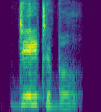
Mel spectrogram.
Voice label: "datable", Indian

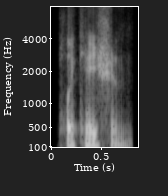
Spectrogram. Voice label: "plication", American

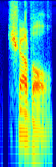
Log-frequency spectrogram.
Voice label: "shovel", American

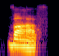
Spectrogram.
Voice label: "varve", Indian

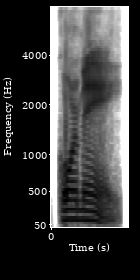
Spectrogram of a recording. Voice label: "gourmet", American

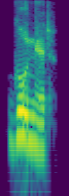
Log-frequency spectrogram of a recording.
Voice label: "goner", Indian

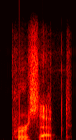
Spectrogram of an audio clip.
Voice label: "percept", American

